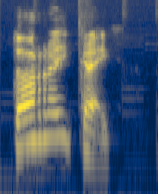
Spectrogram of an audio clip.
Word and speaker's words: Torrey Craig: Y un jugador ex Milwaukee que ahora se fue a Phoenix, al potente Phoenix, que está jugando cada vez mejor, Torrey Craig. ¿Lo dije bien? – Sí, Torrey Craig.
